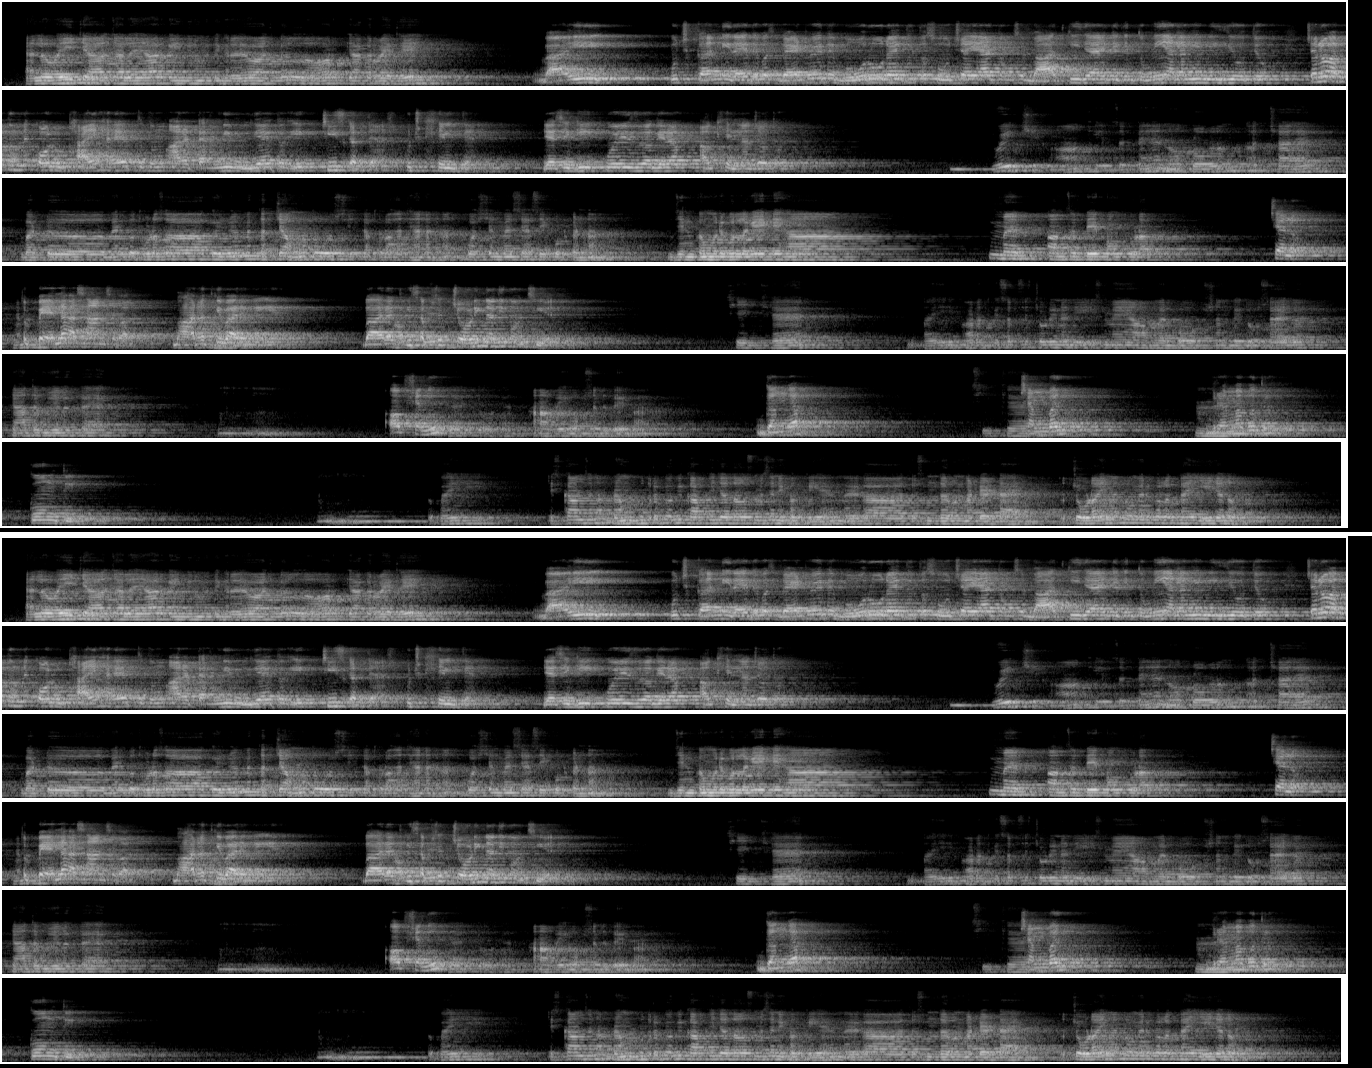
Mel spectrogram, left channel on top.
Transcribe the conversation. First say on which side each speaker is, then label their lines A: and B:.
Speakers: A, on the right; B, on the right.
A: Hello भाई क्या हाल चाल है यार कई दिनों में दिख रहे हो आजकल और क्या कर रहे थे
B: भाई कुछ कर नहीं रहे थे बस बैठे हुए थे बोर हो रहे थे तो सोचा यार तुमसे बात की जाए लेकिन तुम ही अलग ही बिजी होते हो चलो अब तुमने कॉल उठाया है तो तुम्हारा टाइम भी मिल गया है तो एक चीज करते हैं आज कुछ खेलते हैं जैसे कि क्विज वगैरह अगर खेलना चाहो तो
A: क्विज हाँ खेल सकते हैं नो प्रॉब्लम अच्छा है बट मेरे को थोड़ा सा क्विज में मैं कच्चा हूँ तो उस चीज़ का थोड़ा सा ध्यान रखना क्वेश्चन में से ऐसे ही पुट करना जिनको मेरे को लगे कि हाँ मैं आंसर दे पाऊँ थोड़ा
B: चलो
A: है ना
B: तो पहला आसान सवाल भारत
A: हम्म
B: के बारे में ही है भारत
A: ओके
B: की सबसे चौड़ी नदी कौन सी है
A: ठीक है भाई भारत की सबसे चौड़ी नदी इसमें आप मेरे को ऑप्शन दे दो शायद जहाँ तक मुझे लगता है हम्म,
B: ऑप्शन दो
A: है तो है हाँ भाई ऑप्शन दे दो एक बार
B: गंगा
A: ठीक है
B: चंबल
A: हम्म
B: ब्रह्मपुत्र गोमती
A: हम्म, तो भाई इसका आंसर ना ब्रह्मपुत्र क्योंकि काफी ज्यादा उसमें से निकलती है मेरे का जो सुंदरबन का डेल्टा है तो चौड़ाई में तो मेरे को लगता है यही ज्यादा होगी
